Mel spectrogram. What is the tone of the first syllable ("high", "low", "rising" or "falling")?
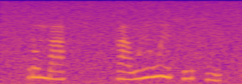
high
